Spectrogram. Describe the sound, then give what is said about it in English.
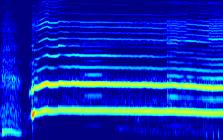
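A person imitates the banshee-like screech a child lost in a store let out: one loud, piercing, high-pitched wail held steady for about two seconds, after a brief low vocal sound. “And so, of course, uh, at that moment, I let out a, a, a screech like a, a, banshee.”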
